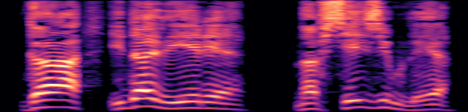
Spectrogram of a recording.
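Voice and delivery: high, loud mocking shout; 1 cheeky shout. A narrator's reading. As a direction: yell it to wind them up. Подросток кричит в ответ. (подросток дерзко выкрикивает, высоко и громко)

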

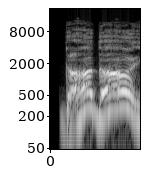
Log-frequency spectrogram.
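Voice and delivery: high, loud eager yes-yes; energetic. A narrator's reading. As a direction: jump in eagerly. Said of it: "энергично продолжил Карамп".

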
